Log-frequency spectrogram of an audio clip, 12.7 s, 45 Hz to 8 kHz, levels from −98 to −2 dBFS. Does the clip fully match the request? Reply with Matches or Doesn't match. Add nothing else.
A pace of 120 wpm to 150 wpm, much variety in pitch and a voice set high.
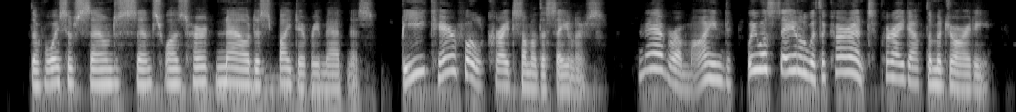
Doesn't match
